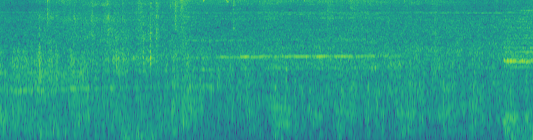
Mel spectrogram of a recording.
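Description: Wind rush and the rumble and clatter of a passenger train running at speed, heard at an open coach window. A horn starts sounding right at the end.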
